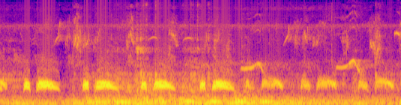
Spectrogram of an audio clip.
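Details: A captive spotted dove, kept for cooing, gives soft, low, hollow coos in a steady repeated series, about one each second, with other birds chirping and whistling higher up.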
